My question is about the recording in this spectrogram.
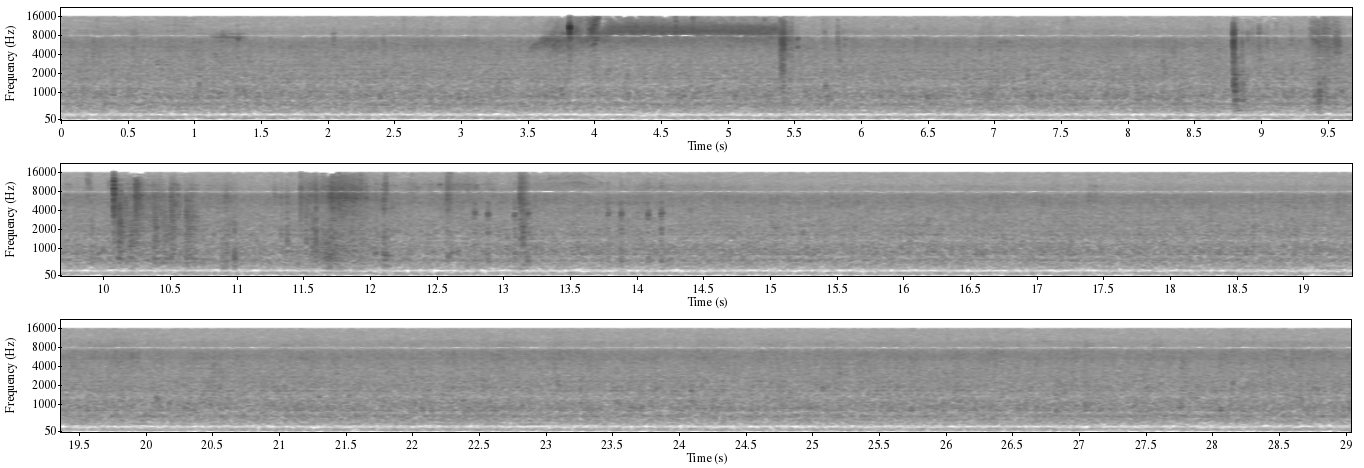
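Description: Clicks and rattles of fishing tackle being handled, clustered in the middle of the stretch, over a steady soft wash of seawater along the quay. There is also a short high hiss about four seconds in.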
